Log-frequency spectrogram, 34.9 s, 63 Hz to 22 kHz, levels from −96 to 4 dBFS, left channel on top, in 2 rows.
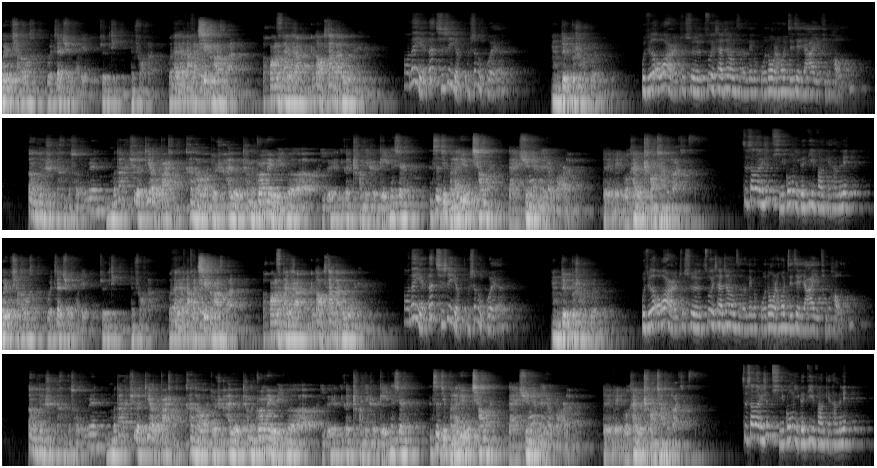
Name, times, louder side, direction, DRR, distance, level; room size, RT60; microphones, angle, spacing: voice 1, 0.0-3.0 3.3-4.7 5.2-7.2 11.0-12.0 18.0-25.7 26.0-27.3 27.6-28.9 29.5-31.1, equal, 20° right, 4 dB, 4.7 m, -29 dB
voice 2, 3.4-4.3 5.7-6.2 8.0-10.1 12.8-17.1 28.0-28.5 32.3-34.3, right 1 dB, 75° right, 5 dB, 2.6 m, -35 dB
28.5 x 26.5 x 7.7 m, 0.99 s
head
